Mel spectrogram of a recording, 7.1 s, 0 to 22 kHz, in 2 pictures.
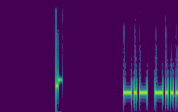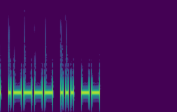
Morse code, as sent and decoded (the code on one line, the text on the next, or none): -.- -... .---- ... --
KB1SM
